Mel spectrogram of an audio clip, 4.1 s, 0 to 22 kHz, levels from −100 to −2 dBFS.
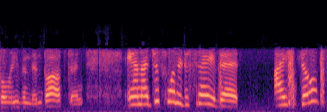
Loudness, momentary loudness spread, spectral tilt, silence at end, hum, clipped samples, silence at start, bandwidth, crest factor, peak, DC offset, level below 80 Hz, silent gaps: -25 LUFS; 16 LU; -5.5 dB/octave; 0.05 s; none; under 0.1%; 0 s; 3.9 kHz; 16 dB; -10 dBFS; under 0.1%; -78 dBFS; none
